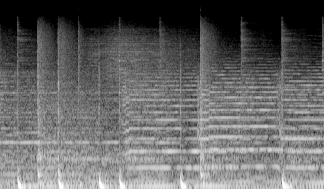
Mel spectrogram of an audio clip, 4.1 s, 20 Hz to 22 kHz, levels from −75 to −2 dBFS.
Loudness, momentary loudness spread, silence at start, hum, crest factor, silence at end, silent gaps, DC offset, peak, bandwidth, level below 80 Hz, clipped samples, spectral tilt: -12 LUFS; 3 LU; 0 s; none; 12 dB; 0 s; none; under 0.1%; 0 dBFS; 14.5 kHz; -14 dBFS; under 0.1%; -5 dB/octave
